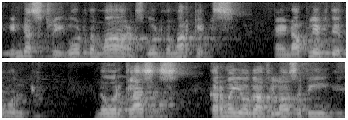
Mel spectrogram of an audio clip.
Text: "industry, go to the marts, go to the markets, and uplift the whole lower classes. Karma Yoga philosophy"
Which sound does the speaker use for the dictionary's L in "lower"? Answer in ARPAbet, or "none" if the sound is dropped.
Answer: N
